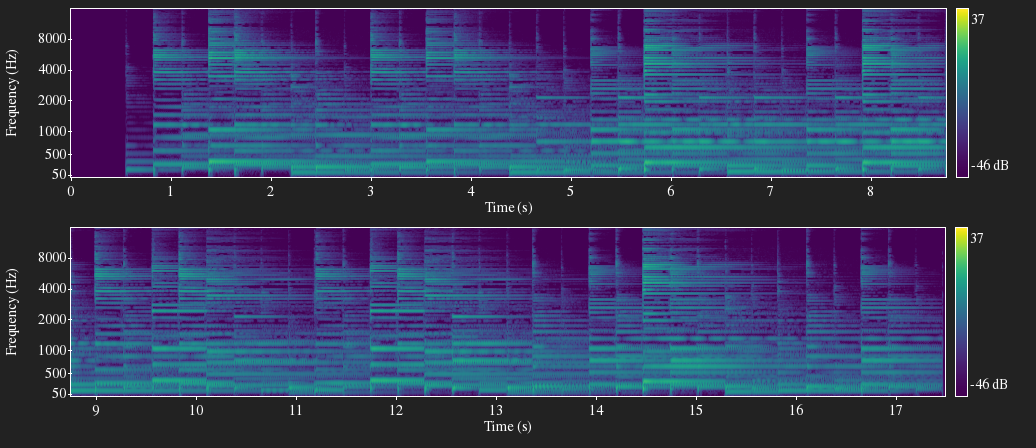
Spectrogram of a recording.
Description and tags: Guitar chords
A short few chords on guitar. Done on Garage Band
chords, guitar, music, short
